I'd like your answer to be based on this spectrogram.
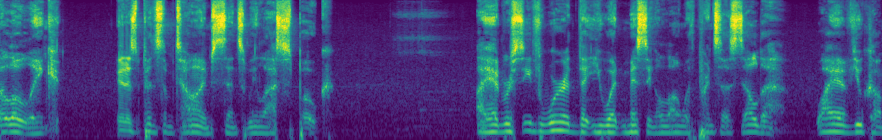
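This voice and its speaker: A man's put-on character voice, raspy and fairly high, with fairly even intonation, a moderate pace and long, frequent pauses. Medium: game stream. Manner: stately, gracious.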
